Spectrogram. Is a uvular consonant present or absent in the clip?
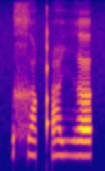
present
